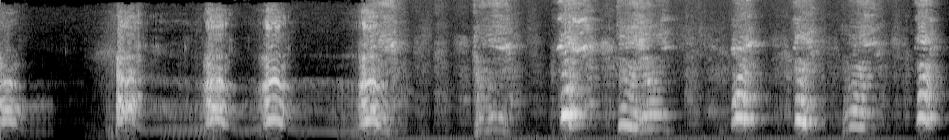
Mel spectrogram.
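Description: A dog barks about a dozen times in quick, uneven bursts, loud, with a low growling whine between the early barks and yips mixed in toward the end.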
